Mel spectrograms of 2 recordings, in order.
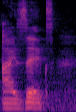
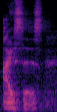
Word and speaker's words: Izix: exactly a junior so instead of Isaac it's Isaac's and it spelled a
